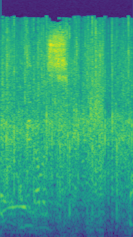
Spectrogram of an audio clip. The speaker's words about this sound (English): If you feel moved by the spirit to give a round of applause at any time, don't hold back.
